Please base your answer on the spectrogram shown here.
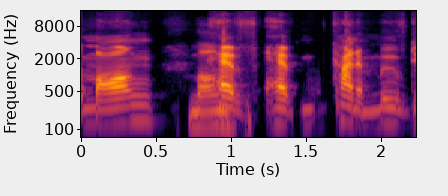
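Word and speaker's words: Hmong: I'm gonna mispronounce this the Hong Hong you don't say the H the Mong have have kind of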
